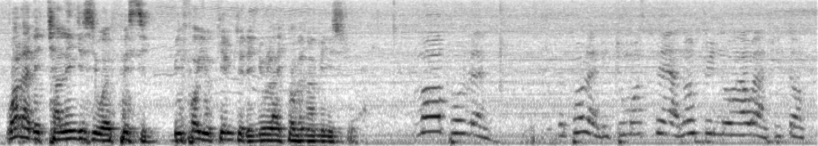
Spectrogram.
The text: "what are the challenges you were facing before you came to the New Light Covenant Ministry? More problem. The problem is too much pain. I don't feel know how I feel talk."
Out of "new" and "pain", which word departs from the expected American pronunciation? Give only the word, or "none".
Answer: pain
